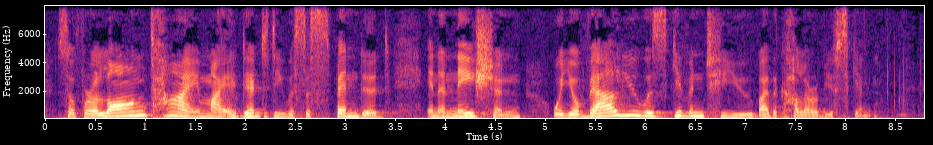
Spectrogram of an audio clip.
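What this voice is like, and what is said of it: South African accent. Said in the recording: “my accent ... I come from South Africa”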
